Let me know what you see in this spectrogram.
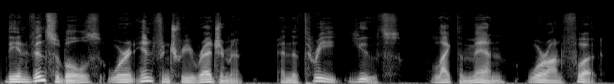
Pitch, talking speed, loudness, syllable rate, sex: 105 Hz, 155 wpm, -19 LUFS, 4.9 syllables/s, male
